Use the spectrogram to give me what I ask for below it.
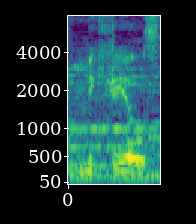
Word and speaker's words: Mikhail: I don't know how to pronounce Mikhail's last name there. Pure feet. It's obviously... What? No, not Michael. Mikhail, the one that just went off the top of the screen.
